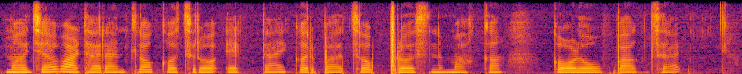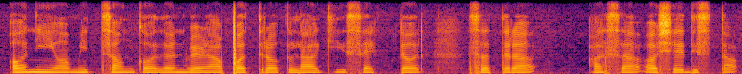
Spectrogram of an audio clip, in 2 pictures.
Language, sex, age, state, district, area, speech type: Goan Konkani, female, 18-30, Goa, Salcete, rural, read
